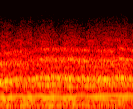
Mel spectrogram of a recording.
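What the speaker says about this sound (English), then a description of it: "We'll clutch kick it here and just let it bounce on limiter, do a little burnout." Steady, loud tire squeal from a car doing a clutch-kicked burnout while bouncing on the rev limiter in BeamNG Drive, a continuous high screech layered over engine drone with no pauses.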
